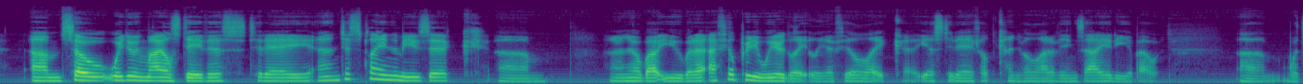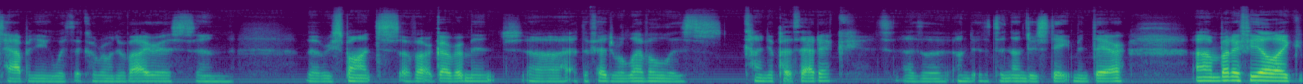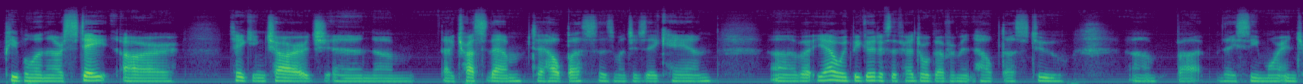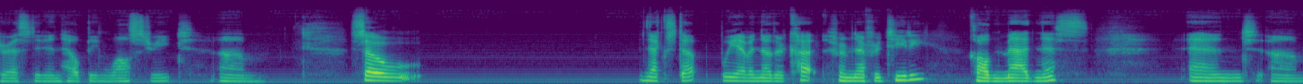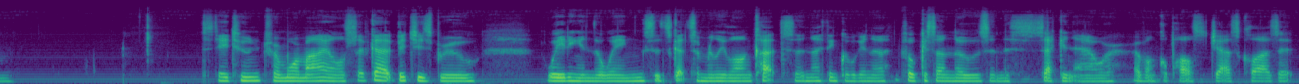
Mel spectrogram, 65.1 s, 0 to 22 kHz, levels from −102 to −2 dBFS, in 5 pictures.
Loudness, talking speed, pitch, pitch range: -30 LUFS, 155 wpm, 145 Hz, 135-160 Hz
